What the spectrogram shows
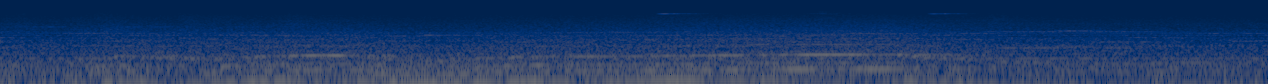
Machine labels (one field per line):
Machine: fan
